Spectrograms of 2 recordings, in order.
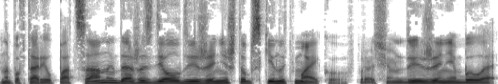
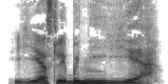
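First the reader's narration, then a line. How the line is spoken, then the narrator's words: Contemptuous boy's hiss. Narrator (Russian): презрительно прошипел мальчик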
